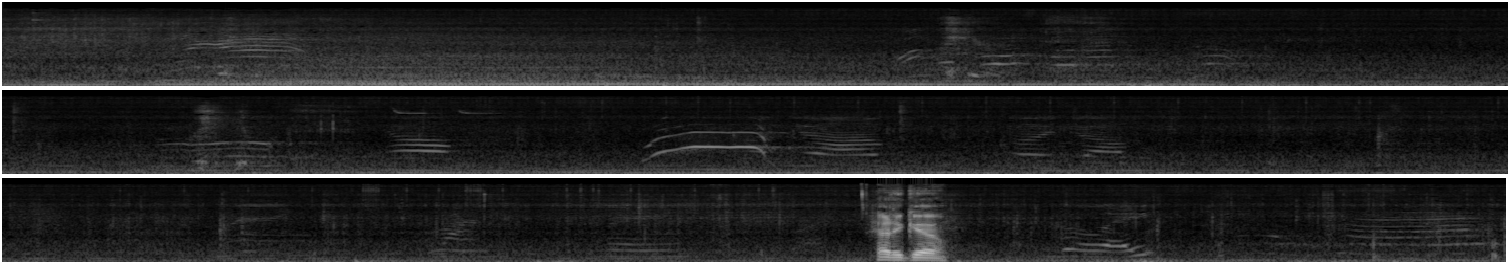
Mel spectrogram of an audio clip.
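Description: Young children call out in high voices outdoors.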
